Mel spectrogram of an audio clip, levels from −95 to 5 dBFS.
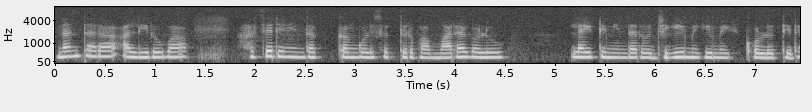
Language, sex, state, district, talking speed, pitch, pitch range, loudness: Kannada, female, Karnataka, Raichur, 70 wpm, 220 Hz, 210-230 Hz, -16 LUFS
